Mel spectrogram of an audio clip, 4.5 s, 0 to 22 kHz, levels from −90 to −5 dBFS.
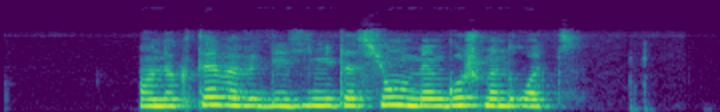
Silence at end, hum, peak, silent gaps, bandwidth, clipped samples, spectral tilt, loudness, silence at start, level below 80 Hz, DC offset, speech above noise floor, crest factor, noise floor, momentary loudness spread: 0.95 s; none; -4 dBFS; none; 7.2 kHz; under 0.1%; -5 dB/octave; -17 LUFS; 0.9 s; -64 dBFS; under 0.1%; 57 dB; 14 dB; -73 dBFS; 8 LU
